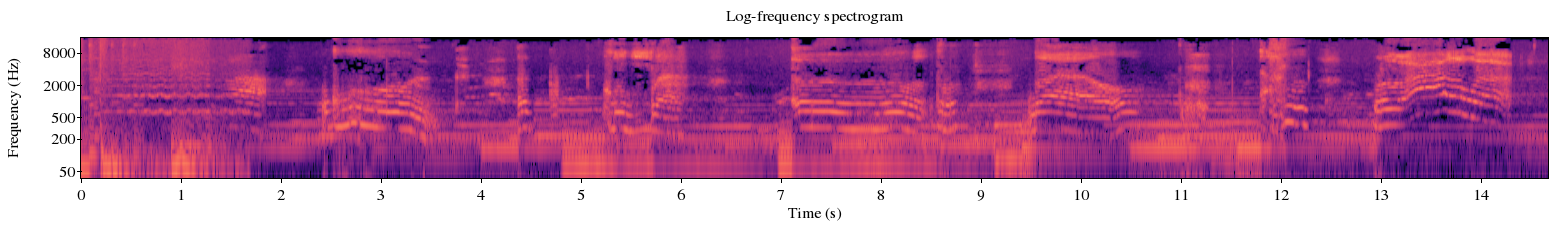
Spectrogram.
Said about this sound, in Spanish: Para los que son, em, las que son mamás o papás, eh, cuando escuchan a su bebé balbucear por primera vez, eh, ¿a poco no es lo más bonito del mundo, no?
